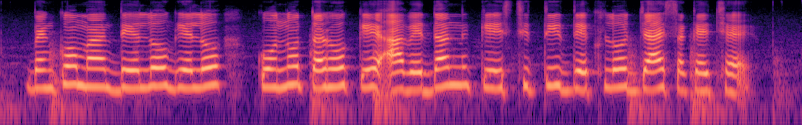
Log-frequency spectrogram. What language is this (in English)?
Maithili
